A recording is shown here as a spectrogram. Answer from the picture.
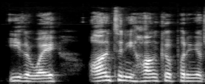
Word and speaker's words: Antoni: I have a hard time pronouncing it because I know it's not Anthony. Either way, Antoni Honka putting up 7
